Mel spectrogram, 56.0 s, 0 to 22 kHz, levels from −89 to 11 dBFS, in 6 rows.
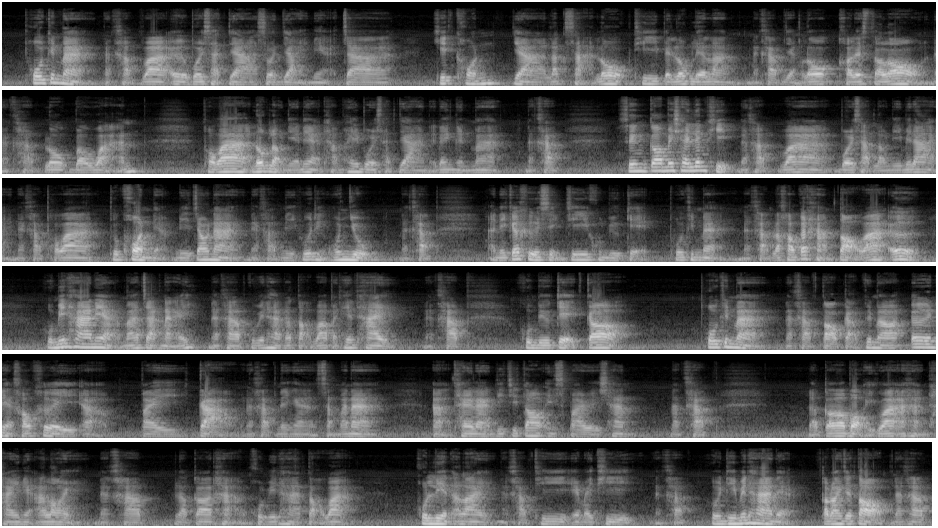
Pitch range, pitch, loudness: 105-130 Hz, 115 Hz, -18 LUFS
